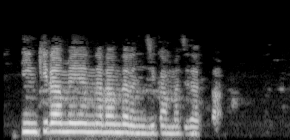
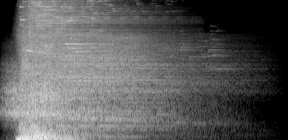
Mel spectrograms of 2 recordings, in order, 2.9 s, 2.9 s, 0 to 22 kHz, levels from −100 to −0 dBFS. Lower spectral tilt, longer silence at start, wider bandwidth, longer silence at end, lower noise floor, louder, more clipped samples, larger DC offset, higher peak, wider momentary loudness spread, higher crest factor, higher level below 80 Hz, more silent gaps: first, -7 dB/octave vs -3 dB/octave; first, 0.2 s vs 0.05 s; second, 6.8 kHz vs over 20 kHz; second, 0.7 s vs 1.2 s; second, -60 dBFS vs -69 dBFS; second, -18 LUFS vs -15 LUFS; neither; neither; second, -4 dBFS vs 0 dBFS; second, 12 LU vs 21 LU; about the same, 16 dB vs 18 dB; second, -64 dBFS vs -24 dBFS; neither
